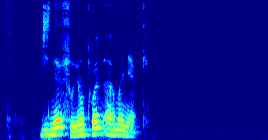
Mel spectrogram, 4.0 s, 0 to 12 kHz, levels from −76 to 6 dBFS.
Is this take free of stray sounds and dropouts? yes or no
yes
